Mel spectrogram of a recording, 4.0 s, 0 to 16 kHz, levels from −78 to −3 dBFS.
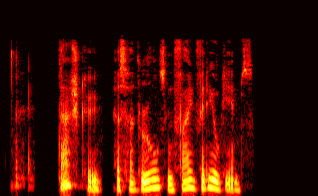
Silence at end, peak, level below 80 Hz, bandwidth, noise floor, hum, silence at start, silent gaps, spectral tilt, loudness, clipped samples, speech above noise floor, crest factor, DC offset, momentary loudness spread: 0.85 s; -4 dBFS; -56 dBFS; 7.8 kHz; -43 dBFS; none; 0.2 s; 0.53-0.72 s; -6.5 dB/octave; -22 LUFS; under 0.1%; 22 dB; 20 dB; under 0.1%; 14 LU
